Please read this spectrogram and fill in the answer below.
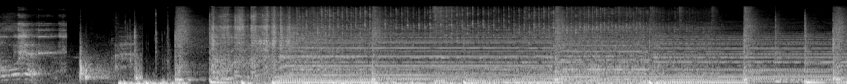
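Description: Vintage Volkswagen bus's air-cooled engine starting about a second in and then running steadily, with music coming in under it.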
